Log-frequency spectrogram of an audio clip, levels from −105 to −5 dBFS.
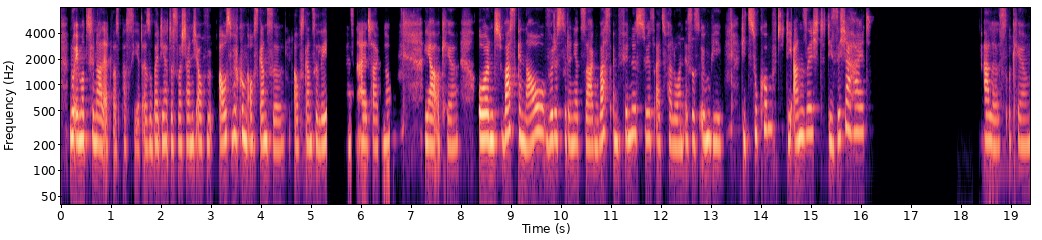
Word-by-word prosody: nur 240 Hz, 0 st, +6 dB
emotional 225 Hz, -3 st, +4 dB
etwas -, -, -5 dB
passiert. 195 Hz, -2 st, -7 dB
Also, 195 Hz, 0 st, -5 dB
bei 210 Hz, -, -1 dB
dir 215 Hz, +1 st, -2 dB
hat 210 Hz, 0 st, -5 dB
das 205 Hz, +1 st, -2 dB
wahrscheinlich 205 Hz, 0 st, -1 dB
auch 210 Hz, 0 st, -4 dB
W 205 Hz, -, -4 dB
Auswirkungen 235 Hz, +2 st, +2 dB
auf's 210 Hz, -2 st, 0 dB
ganze 205 Hz, -2 st, -1 dB, 0.2 s
auf's 195 Hz, -, -4 dB
ganze 205 Hz, 0 st, -2 dB
Leben, 195 Hz, +2 st, +1 dB
den 200 Hz, -2 st, -13 dB
ganzen 200 Hz, 0 st, -6 dB
Alltag, 200 Hz, -1 st, -2 dB
ne? 210 Hz, +1 st, -2 dB, 0.7 s
Ja, 205 Hz, -3 st, +3 dB
okay 200 Hz, -1 st, -7 dB, 0.4 s
und 225 Hz, 0 st, +7 dB
was 255 Hz, 0 st, +7 dB
genau, 240 Hz, +4 st, +2 dB
würdest 230 Hz, +2 st, +2 dB
du 225 Hz, -, -5 dB
denn 210 Hz, -2 st, -2 dB
jetzt 210 Hz, 0 st, 0 dB
sagen 195 Hz, -1 st, -1 dB
was 235 Hz, +4 st, +3 dB
empfindest 235 Hz, +4 st, 0 dB
du -, -, -4 dB
jetzt 235 Hz, 0 st, -4 dB
als 210 Hz, 0 st, -6 dB
verloren? 195 Hz, -2 st, -5 dB
Ist 220 Hz, 0 st, -7 dB
es 215 Hz, -2 st, -3 dB
irgendwie 215 Hz, -2 st, 0 dB, 0.4 s
die 220 Hz, -, -2 dB
Zukunft, 300 Hz, +7 st, -1 dB
die 215 Hz, -2 st, -1 dB
Ansicht, 265 Hz, +4 st, 0 dB
die 215 Hz, -, 0 dB
Sicherheit? 275 Hz, +6 st, -1 dB, 2.3 s
Alles, 200 Hz, -3 st, 0 dB
okay. 210 Hz, -2 st, -8 dB
215 Hz, 150 wpm, -23 LUFS, 205-235 Hz, 2.3 s, und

